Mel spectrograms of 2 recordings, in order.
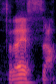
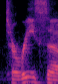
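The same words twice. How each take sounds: First: The name is pronounced in an Italian way. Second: The name is pronounced in an English way. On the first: The speaker calls it right. "The proper way to say my mom's name is Teresa" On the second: The speaker calls it wrong. "everybody calls her uh, Teresa or Terry, and that's not the proper way"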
